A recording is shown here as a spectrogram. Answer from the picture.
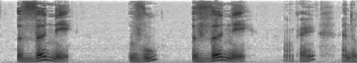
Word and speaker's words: venez: Okay, then classic ending for vous, Z here, and then you pronounce it et, vous venez.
